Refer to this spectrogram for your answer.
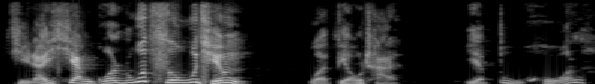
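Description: A tearful young concubine pleads and protests, her husky voice swinging widely in pitch. She is cunning beneath the tears, as a man in a traditional storytelling show plays her. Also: very animated, slow pace, a bit bright, dry recording, clean studio sound, exaggerated voice. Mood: sobbing protest.

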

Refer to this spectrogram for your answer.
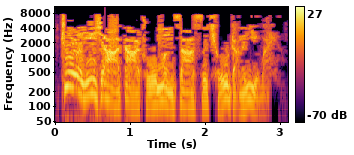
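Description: A man narrating a martial-arts story with an expressive, dramatic delivery, on a dull lo-fi recording. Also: on the low side, moderate pace, breathy edge, no echo.

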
